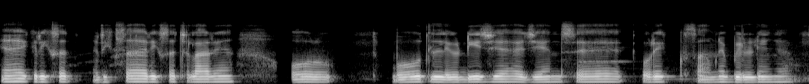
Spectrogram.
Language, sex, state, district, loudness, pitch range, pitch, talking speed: Hindi, male, Jharkhand, Deoghar, -16 LUFS, 115-125 Hz, 120 Hz, 150 wpm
